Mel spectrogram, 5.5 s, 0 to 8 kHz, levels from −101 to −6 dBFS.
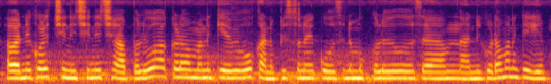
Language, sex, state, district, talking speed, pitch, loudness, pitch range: Telugu, female, Andhra Pradesh, Krishna, 140 wpm, 235 Hz, -14 LUFS, 230-250 Hz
